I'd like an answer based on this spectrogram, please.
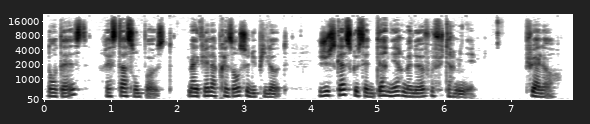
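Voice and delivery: usual speaking voice

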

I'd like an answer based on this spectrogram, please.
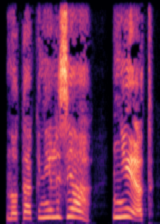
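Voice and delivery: high, loud frightened cry; panicked protest. A narrator's reading. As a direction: cry out in alarm.

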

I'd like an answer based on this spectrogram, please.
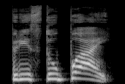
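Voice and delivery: mild, drawn-out shout of command; sharp order. A narrator's reading. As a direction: urge the prisoner to get on with it. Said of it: "прикрикнул на него Пима". (строгий протяжный окрик)

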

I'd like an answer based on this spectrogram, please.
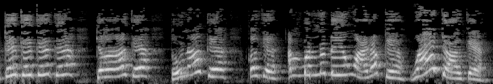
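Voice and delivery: very high, rapid-fire mimicked alarm; alarmed crying out. Possessed mother points at ghost soldiers outside, crying out in alarm. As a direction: point out danger in a high excited cry. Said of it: "nói rằng".

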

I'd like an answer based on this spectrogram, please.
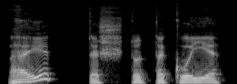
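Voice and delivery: slow, low, pondering voice; low creature voice wondering aloud; thoughtful creature. A narrator's reading. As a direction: muse it slowly like a puzzled creature. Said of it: "задумчиво произнесло оно".

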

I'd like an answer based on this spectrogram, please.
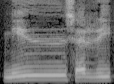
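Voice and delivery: "من شر" with a long sustained hum on the ن; ikhfa demonstration. Shown as a demonstration. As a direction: stretch the ن of "من" slowly, then glide into "شر". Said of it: "أقولها إزاي بقى الإخفاء". (إخفاء النون بغنة طويلة في "من شر")

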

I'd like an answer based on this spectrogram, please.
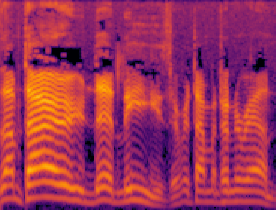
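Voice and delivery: high, loud fed-up outburst; exasperated. Acted. Rabbit tired of Possum's dead leaves, exasperated. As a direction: burst out, sick of hearing it.

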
